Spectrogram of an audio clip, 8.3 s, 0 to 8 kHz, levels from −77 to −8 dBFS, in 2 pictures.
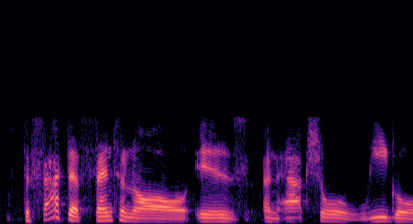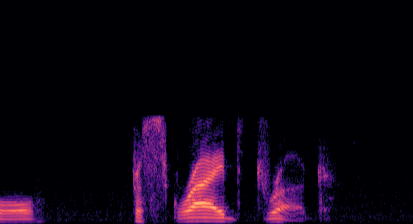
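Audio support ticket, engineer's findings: Speech band-limited to 4 kHz with a light narrowband codec character consistent with AMR-NB at its highest rate, lowest bass trimmed by the call high-pass, no faults found.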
